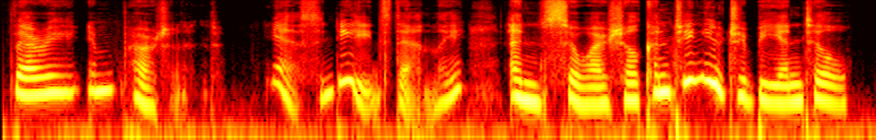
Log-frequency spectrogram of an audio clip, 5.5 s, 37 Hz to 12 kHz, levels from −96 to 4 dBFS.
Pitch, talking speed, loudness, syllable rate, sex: 235 Hz, 140 wpm, -17 LUFS, 4.7 syllables/s, female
